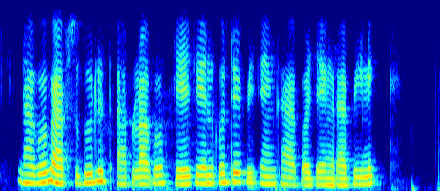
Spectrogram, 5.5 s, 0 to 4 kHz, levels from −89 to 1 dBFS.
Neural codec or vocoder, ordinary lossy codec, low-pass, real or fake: none; Opus, 24 kbps; 3.6 kHz; real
